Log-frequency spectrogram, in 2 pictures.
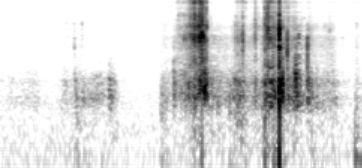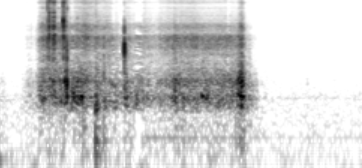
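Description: Leaves and twigs of willow brush brushing and scraping against the camera in irregular bursts. The noise cuts off suddenly about five seconds in.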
